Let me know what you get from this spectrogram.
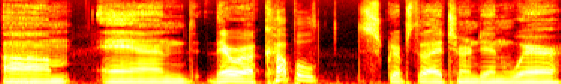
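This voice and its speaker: A man with an American accent and an unremarkable speaking voice talks at medium pitch with fairly even intonation, in a very clean recording with a silent background. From US Midwest, Chicago. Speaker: screenwriter and film director. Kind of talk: interview.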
